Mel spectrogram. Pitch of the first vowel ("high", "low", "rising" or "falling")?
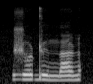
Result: high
